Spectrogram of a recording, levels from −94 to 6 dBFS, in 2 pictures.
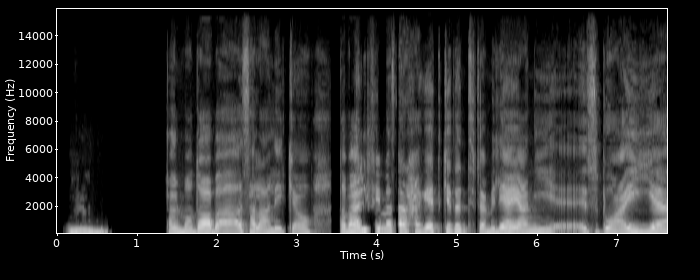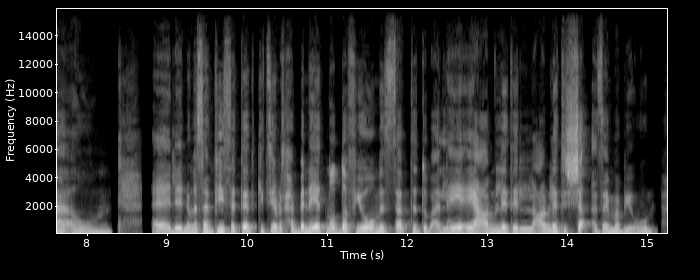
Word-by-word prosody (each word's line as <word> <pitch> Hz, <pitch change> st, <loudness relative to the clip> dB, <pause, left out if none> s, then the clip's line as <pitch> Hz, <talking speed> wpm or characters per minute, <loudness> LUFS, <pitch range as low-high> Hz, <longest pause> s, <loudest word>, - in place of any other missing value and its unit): امم. 240 Hz, -4 st, -3 dB, 0.8 s
فالموضوع 245 Hz, +2 st, +4 dB
بقى 220 Hz, -1 st, 0 dB
أسهل 250 Hz, -2 st, -1 dB
عليكِ، 215 Hz, 0 st, -3 dB
آه، 210 Hz, 0 st, -5 dB, 0.3 s
طب 235 Hz, 0 st, 0 dB
هل 280 Hz, +6 st, +6 dB
فيه 355 Hz, +3 st, -1 dB
مثلًا 370 Hz, -1 st, +3 dB
حاجات 265 Hz, +1 st, +1 dB
كده 305 Hz, +2 st, 0 dB
أنتِ 310 Hz, 0 st, -4 dB
بتعمليها 235 Hz, +1 st, +2 dB
يعني 250 Hz, -3 st, +1 dB, 0.4 s
أسبوعية، 235 Hz, +3 st, +1 dB
أو 205 Hz, -2 st, -6 dB
م 195 Hz, 0 st, -9 dB, 0.5 s
آآ 220 Hz, 0 st, -1 dB
لإن 230 Hz, +4 st, +1 dB
مثلًا 300 Hz, -1 st, -1 dB
فيه 285 Hz, +3 st, +2 dB
ستات 255 Hz, -2 st, +2 dB
كتير 260 Hz, +2 st, -3 dB
بتحب 260 Hz, 0 st, -5 dB
إن 250 Hz, -3 st, +4 dB
هي 255 Hz, +2 st, +6 dB
تنضف 250 Hz, 0 st, -2 dB
يوم 255 Hz, +1 st, +3 dB
السَّبْت، 250 Hz, +3 st, -3 dB
بتبقى 225 Hz, -2 st, -6 dB
اللي 220 Hz, -, -6 dB
هي 245 Hz, +1 st, +4 dB
إيه 235 Hz, +1 st, +2 dB
عَمْلة 245 Hz, +2 st, 0 dB
ال 220 Hz, -1 st, -1 dB
عَمْلة 250 Hz, +5 st, -1 dB
الشّقّة 245 Hz, -1 st, -1 dB
زي 230 Hz, +2 st, -4 dB
ما 230 Hz, 0 st, -1 dB
بيقولوا، 220 Hz, -1 st, -7 dB
245 Hz, 160 wpm, -23 LUFS, 220-260 Hz, 0.8 s, هل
